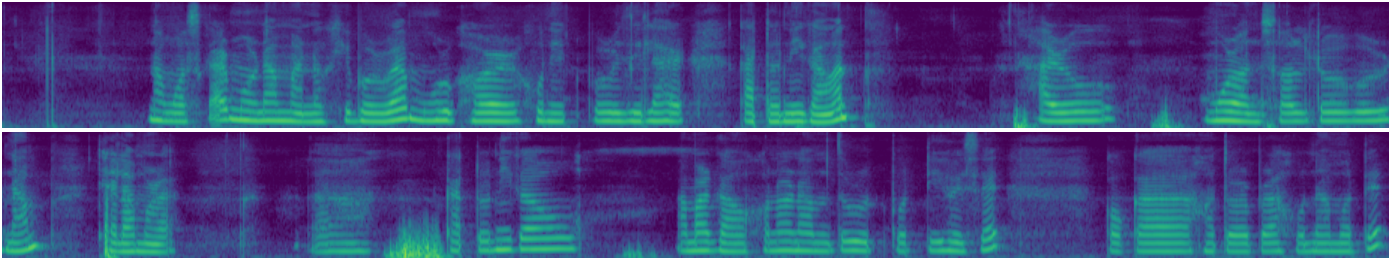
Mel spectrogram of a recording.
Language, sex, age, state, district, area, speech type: Assamese, female, 18-30, Assam, Sonitpur, rural, spontaneous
